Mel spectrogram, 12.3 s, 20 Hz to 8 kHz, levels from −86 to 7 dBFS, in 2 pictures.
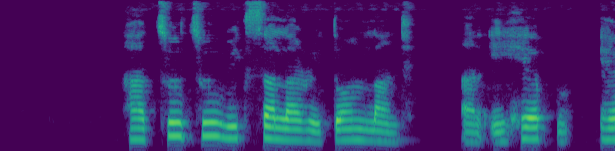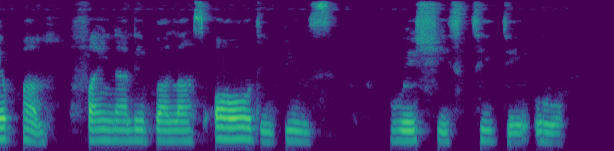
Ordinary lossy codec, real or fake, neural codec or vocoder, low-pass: none; real; none; none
